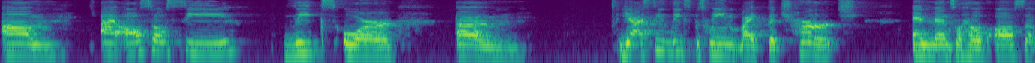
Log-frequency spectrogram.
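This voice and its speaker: A woman with an American accent speaks at a medium pitch and a very slow pace, her intonation fairly even and her pauses long and frequent. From Florida. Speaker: army veteran and social worker. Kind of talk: interview.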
